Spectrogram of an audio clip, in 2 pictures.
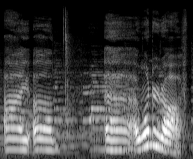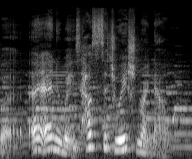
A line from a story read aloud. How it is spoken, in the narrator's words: Pter stammered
